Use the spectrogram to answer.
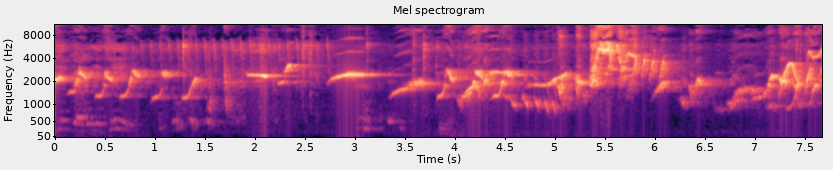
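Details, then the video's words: White-rumped shama fighting song intended to provoke opponents: a fast series of short slurred whistled notes, repeated in runs, building to louder, higher, harsher phrases near the end. "murai batu tarung ampuh untuk menaikan emosi"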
